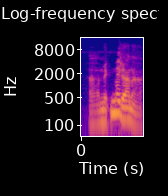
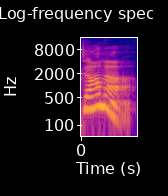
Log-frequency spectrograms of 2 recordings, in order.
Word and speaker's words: McDonough: And Adam, your last name is pronounced McDonough? McDonough. McDonough.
